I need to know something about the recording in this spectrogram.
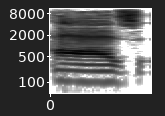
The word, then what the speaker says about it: heirs: heirs to a mistake so h-e-i-r-s is the way you say as isn't it to a state but there is air um phonetically they sound the same you know until you see them written down so the admiralty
